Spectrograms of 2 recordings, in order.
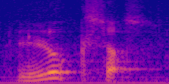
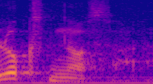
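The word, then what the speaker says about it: λύχνος: Es la palabra luxos, ¿ya? O algo así. No, perdón, luxnos, así se pronuncia, y es la palabra lámpara.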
